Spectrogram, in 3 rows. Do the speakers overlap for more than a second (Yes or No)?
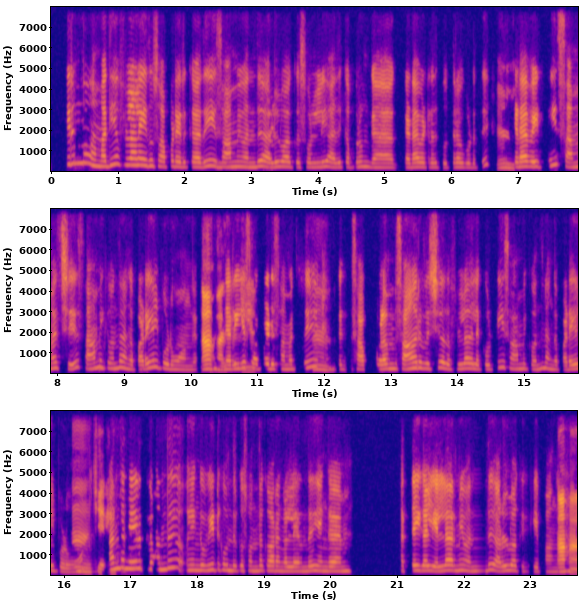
No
